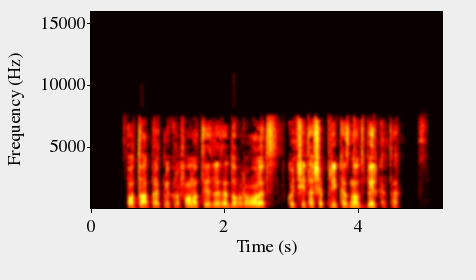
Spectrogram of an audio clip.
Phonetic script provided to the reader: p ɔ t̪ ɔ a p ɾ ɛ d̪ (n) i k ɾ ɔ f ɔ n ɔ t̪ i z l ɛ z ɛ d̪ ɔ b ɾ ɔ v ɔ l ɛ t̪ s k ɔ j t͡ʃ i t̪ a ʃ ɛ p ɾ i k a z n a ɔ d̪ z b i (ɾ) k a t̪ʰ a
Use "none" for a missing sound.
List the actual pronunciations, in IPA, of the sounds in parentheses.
m, ɾ

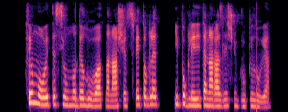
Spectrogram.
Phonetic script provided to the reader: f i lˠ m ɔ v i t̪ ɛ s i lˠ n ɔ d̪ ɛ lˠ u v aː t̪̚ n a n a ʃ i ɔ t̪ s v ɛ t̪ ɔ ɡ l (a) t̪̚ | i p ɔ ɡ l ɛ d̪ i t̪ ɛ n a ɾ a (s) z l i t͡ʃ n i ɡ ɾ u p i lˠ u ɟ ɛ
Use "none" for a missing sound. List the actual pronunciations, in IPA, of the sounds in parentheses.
ɛ, none

